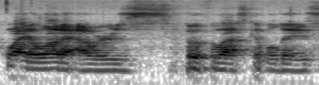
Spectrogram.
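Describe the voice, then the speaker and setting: A man's voice: on the low side, level tone, moderate pace. A man calling in over voice chat as a guest player, talking casually in a laid-back, slightly hesitant way. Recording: dull, distant voice-chat audio with echo.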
